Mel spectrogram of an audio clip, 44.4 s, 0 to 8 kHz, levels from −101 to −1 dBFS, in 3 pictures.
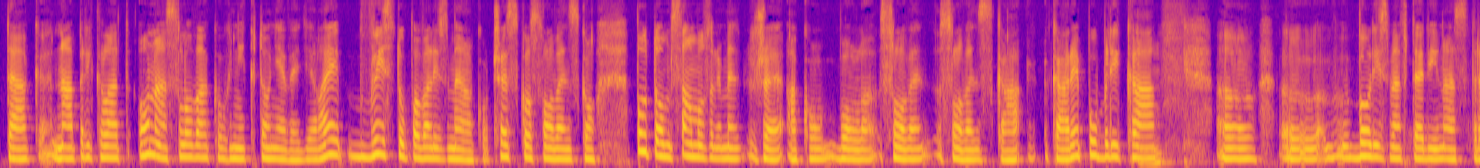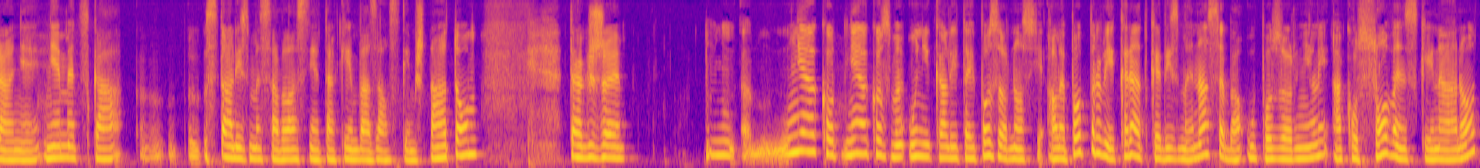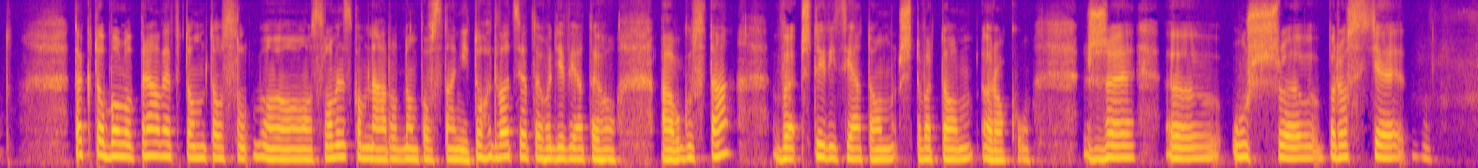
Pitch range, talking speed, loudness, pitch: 180-220 Hz, 90 wpm, -15 LUFS, 195 Hz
